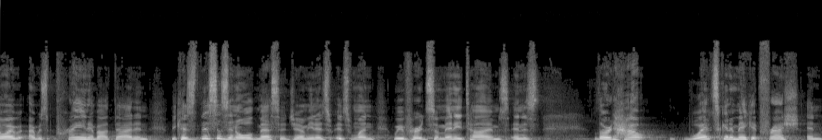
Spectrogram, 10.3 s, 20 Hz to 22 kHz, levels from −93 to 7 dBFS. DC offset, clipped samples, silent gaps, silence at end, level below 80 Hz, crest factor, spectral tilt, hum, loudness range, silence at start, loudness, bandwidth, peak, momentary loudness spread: under 0.1%; under 0.1%; none; 0 s; -70 dBFS; 16 dB; -5 dB/octave; none; 2 LU; 0 s; -23 LUFS; 16.5 kHz; -6 dBFS; 9 LU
